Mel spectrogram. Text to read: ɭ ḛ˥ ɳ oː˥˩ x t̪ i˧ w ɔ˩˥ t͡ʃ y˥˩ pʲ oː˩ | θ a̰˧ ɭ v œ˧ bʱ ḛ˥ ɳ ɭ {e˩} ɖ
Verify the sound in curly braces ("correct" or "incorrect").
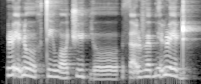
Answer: incorrect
